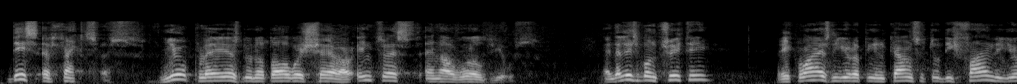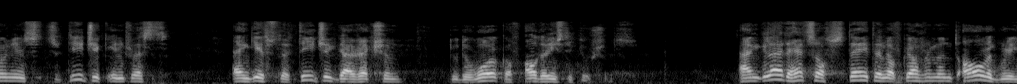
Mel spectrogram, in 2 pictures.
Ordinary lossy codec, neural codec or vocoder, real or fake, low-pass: none; codec, 16 kHz, 4 kbps, FreqCodec, smaller model; fake; none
